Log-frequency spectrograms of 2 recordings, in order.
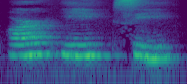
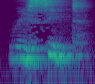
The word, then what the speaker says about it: receipt: The first one is is a very common word, the word receipt. It is spelled R-E-C-E-I-P-T, but we don't pronounce that letter P. So this word is receipt, receipt, okay?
